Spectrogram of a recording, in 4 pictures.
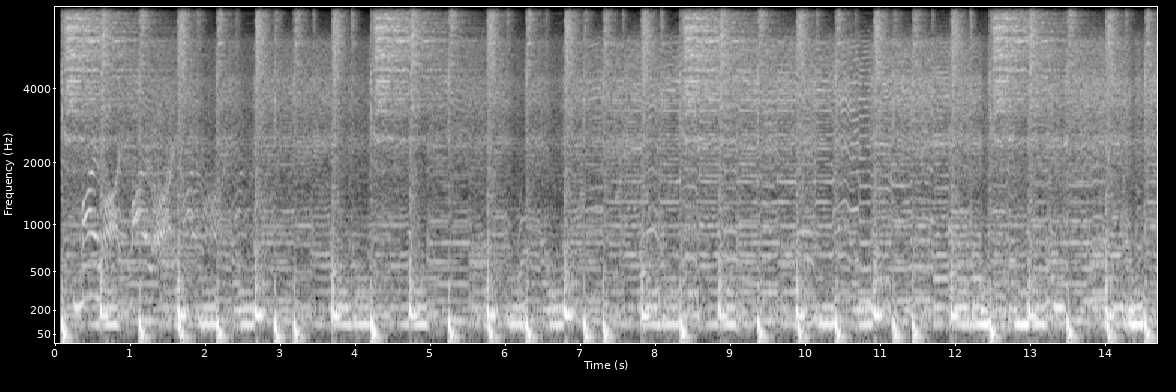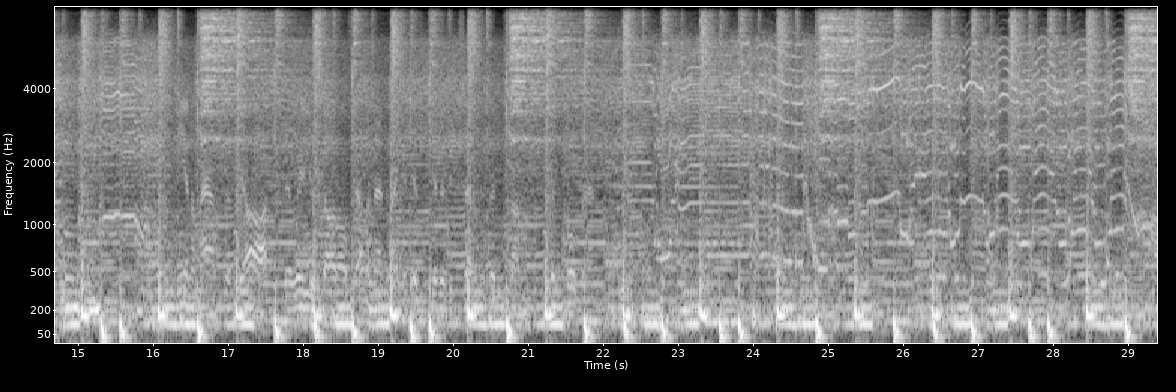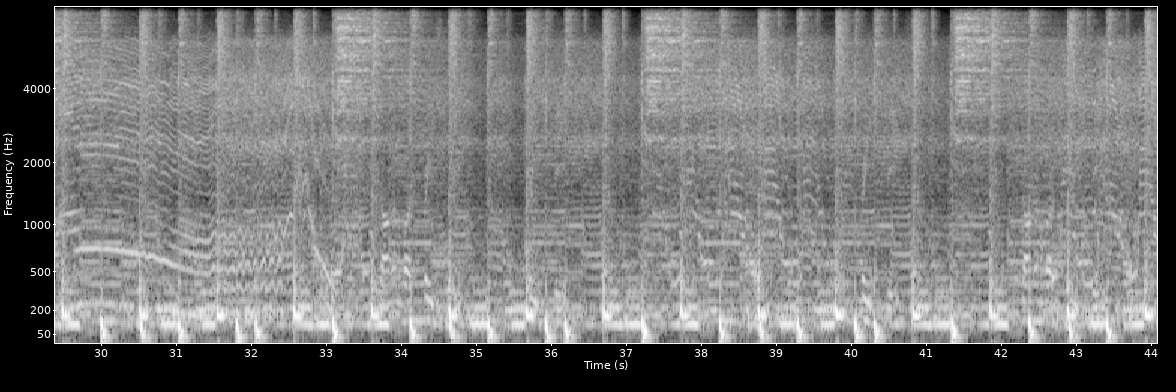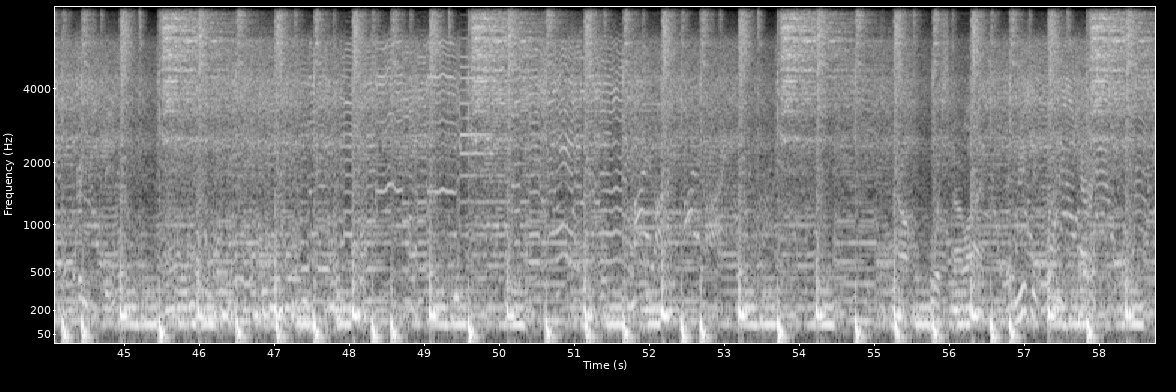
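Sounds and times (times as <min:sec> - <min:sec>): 
rock music: 0:00.0 - 0:58.7.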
